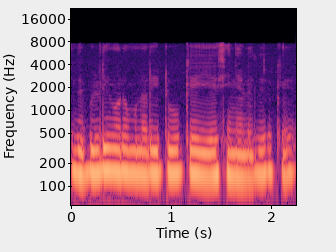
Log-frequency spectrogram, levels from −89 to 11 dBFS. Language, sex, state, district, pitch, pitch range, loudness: Tamil, male, Tamil Nadu, Nilgiris, 145 Hz, 140-150 Hz, -11 LUFS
